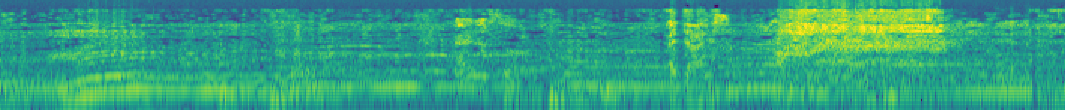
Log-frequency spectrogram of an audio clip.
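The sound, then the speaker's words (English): A child's voice imitates an elephant with a long, loud, rising trumpet-like call held for several seconds, ending in a breathy, blaring burst. “An elephant? Show me an elephant.”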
